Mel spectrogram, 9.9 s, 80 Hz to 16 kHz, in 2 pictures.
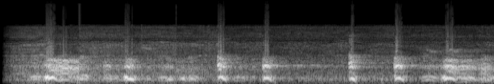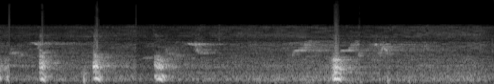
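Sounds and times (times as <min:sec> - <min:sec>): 
kipunji honk bark: 0:01.1 - 0:06.8, 0:08.2 - 0:08.6.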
